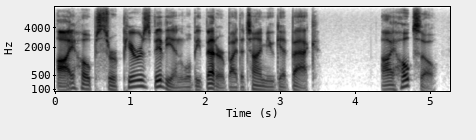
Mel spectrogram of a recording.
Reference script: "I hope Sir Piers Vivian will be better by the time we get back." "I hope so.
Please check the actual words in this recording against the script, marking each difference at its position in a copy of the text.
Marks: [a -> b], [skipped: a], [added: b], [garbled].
"I hope Sir Piers Vivian will be better by the time [we -> you] get back." "I hope so.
